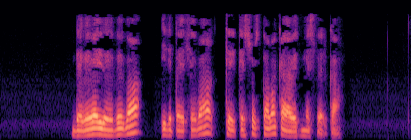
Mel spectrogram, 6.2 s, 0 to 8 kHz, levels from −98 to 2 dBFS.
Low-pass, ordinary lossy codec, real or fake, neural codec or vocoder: 7.2 kHz; MP3, 24 kbps; fake; autoencoder, 48 kHz, 32 numbers a frame, DAC-VAE, trained on Japanese speech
